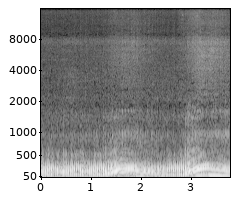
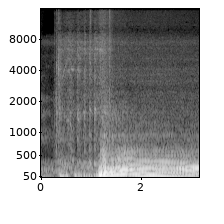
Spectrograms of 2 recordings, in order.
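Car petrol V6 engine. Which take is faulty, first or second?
first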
